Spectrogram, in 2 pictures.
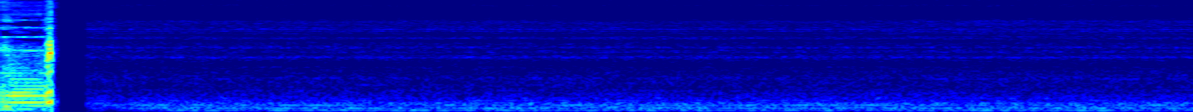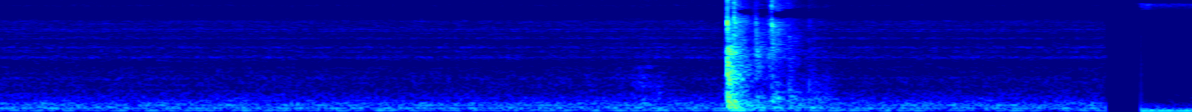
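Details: A steady low hum fills a quiet indoor room, broken by a sharp knock at the start, a brief clattering thunk near ten seconds, and a short click at the end; no animal voice is heard.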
